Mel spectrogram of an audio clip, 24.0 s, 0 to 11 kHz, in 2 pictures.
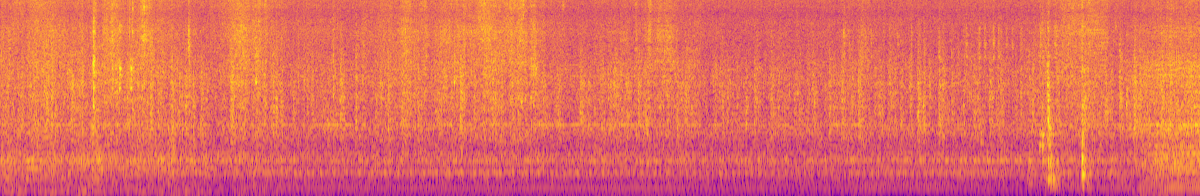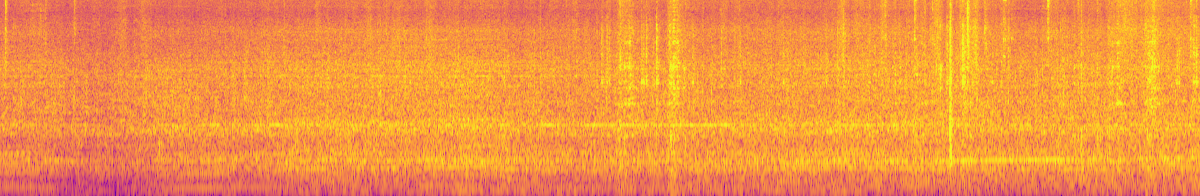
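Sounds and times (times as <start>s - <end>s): car engine idling: 0.0s - 24.0s
engine and tyre noise: 0.0s - 24.0s.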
